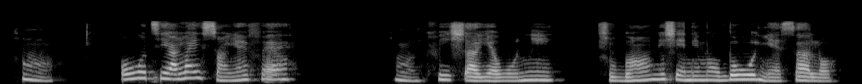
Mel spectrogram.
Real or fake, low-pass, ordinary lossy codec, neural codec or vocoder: fake; none; none; codec, 16 kHz, 2 kbps, FreqCodec, larger model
